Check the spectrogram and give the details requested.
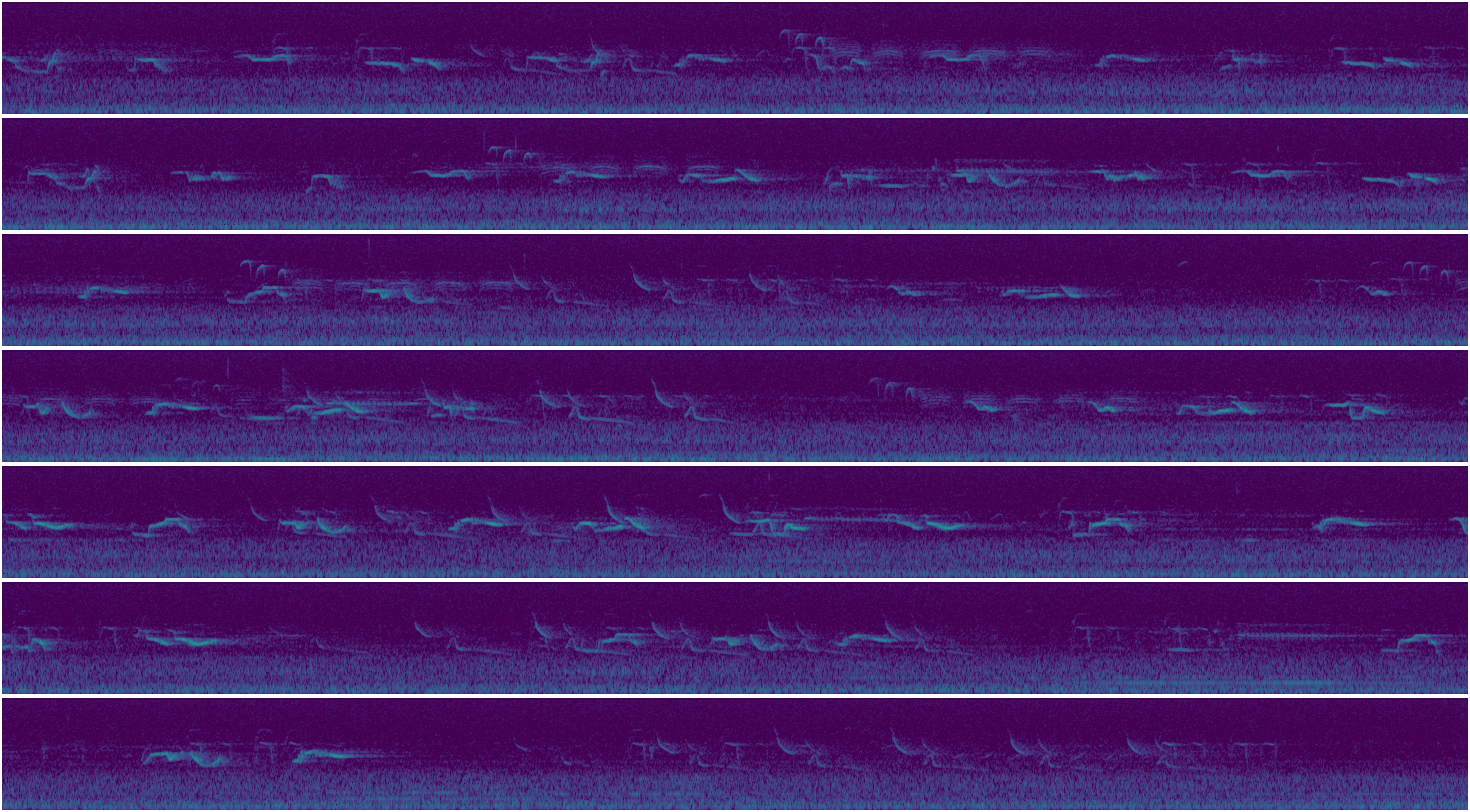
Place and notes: Backyard sounds on a spring evening. A lot of birds can be heard as well as some aircraft, passing cars, and the neighbor kid on a trampoline.
Minnesota, United States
